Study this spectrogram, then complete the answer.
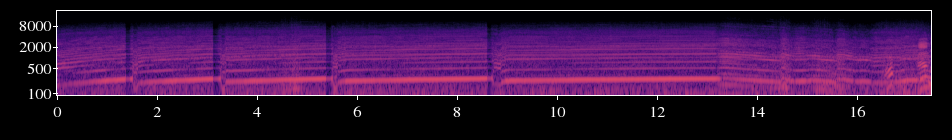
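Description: A Peugeot 9X8 race car engine in the Real Racing 3 mobile game drones loud and continuous, its pitch climbing steadily through each gear and dropping sharply at regular shifts, with a deceleration near the end.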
